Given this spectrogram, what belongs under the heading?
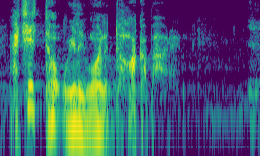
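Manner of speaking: whispering "talk about it" as a shy secret; mock whisper. Imitating a reluctant churchgoer, whispering the confession. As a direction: confess it under the breath, mockingly.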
